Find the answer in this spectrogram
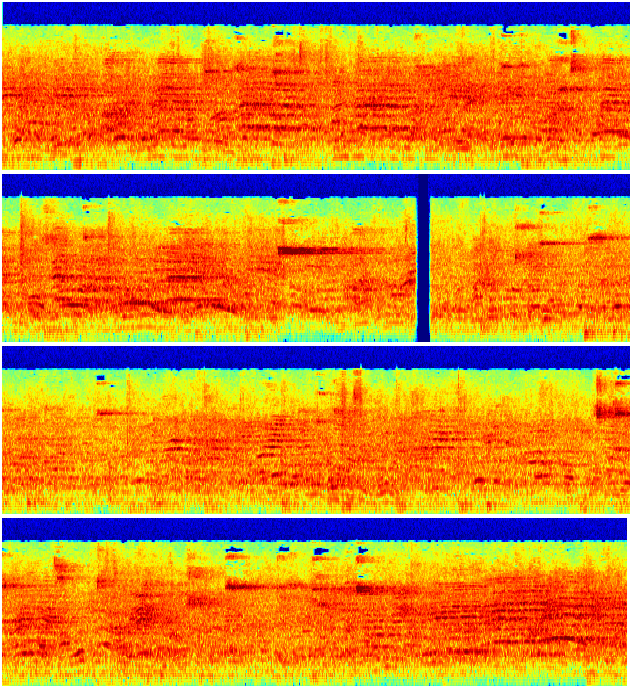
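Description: Basketball game sound in a large gym: a ball bouncing on the hardwood floor, short sneaker squeaks, and indistinct voices of players, coaches and spectators calling out, echoing in the hall. The sound cuts out for a split second near the middle.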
